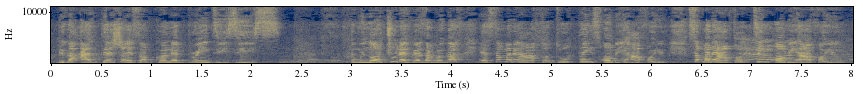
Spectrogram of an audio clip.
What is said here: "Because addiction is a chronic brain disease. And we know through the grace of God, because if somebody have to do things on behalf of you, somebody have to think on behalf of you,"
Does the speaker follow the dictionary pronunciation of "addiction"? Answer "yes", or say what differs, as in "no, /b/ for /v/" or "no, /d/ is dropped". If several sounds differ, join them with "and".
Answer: no, /k/ is dropped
